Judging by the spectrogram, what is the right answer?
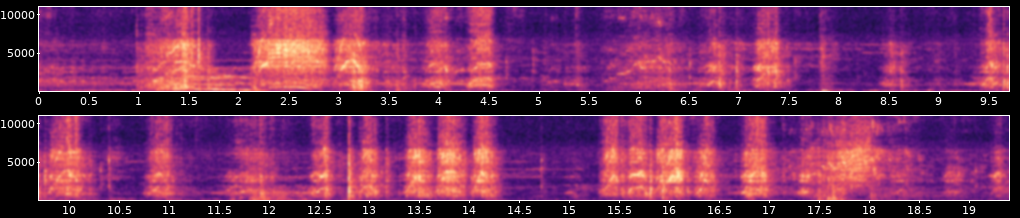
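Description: Small electric motors of RC trucks whining in short stop-start bursts of throttle, one winding down in pitch about two seconds in, with knocks and scrapes of the trucks' tyres and chassis on wooden steps and ramps.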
